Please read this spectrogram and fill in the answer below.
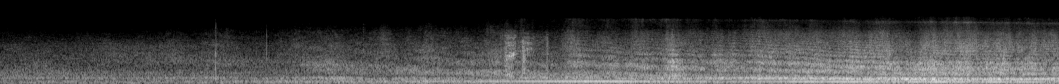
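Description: Propeller airliner engines droning, growing steadily louder, with a steady low hum coming in about four seconds in.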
